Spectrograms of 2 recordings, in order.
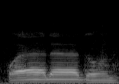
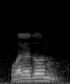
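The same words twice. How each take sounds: First: ولد very slow, in parts wa-la-dun; drawn-out, separated syllables of ولد. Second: ولد loud, high and quick, ending in -un; loud, connected ولد; whole-word model reading. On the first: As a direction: stretch each syllable of ولد evenly. Same word broken into syllables. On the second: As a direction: call out ولد in one go as "waladun". Teacher reads word whole, then split. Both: Shown as a demonstration.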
